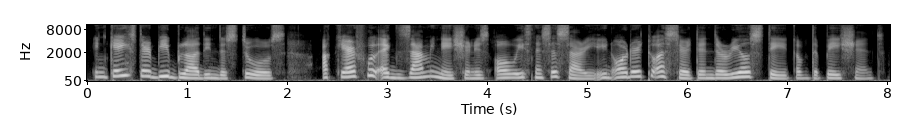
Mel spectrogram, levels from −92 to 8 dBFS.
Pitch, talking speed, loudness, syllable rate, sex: 225 Hz, 180 wpm, -18 LUFS, 5.4 syllables/s, female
